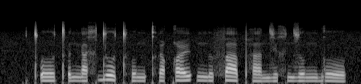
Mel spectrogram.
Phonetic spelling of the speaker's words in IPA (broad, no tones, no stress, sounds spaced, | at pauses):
tʼ o tʼ ə ŋ a x d o tʰ o ŋ kʰ ɵ q ʏ | ŋ ɵ f a pʰ a n z ʏ x n z o ŋ ɡ o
